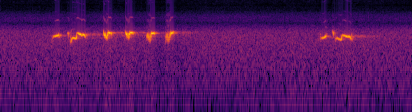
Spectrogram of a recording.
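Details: Sooty-headed bulbul in lively calling to draw a rival: a quick run of about six bright, evenly spaced whistled notes. A short pause follows, then a single slurred two-note whistle, with soft continuous hiss.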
